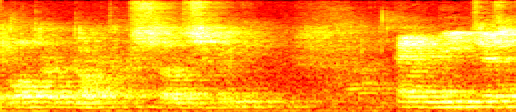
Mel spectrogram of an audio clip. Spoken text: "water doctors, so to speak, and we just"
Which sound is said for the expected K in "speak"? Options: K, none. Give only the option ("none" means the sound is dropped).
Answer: none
